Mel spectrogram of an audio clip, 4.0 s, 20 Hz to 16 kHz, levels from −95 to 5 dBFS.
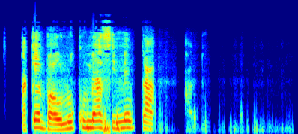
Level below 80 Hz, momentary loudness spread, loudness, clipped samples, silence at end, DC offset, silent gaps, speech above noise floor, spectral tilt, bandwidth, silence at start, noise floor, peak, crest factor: -50 dBFS; 5 LU; -14 LUFS; under 0.1%; 1.4 s; under 0.1%; 1.81-1.88 s; 38 dB; -5 dB/octave; 9.2 kHz; 0.3 s; -52 dBFS; 0 dBFS; 16 dB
